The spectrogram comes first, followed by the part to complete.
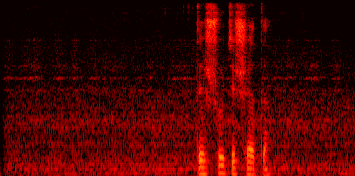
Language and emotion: Russian, neutral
